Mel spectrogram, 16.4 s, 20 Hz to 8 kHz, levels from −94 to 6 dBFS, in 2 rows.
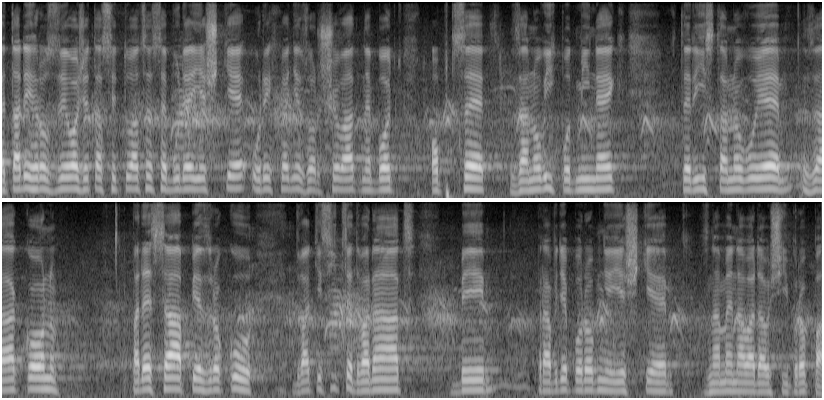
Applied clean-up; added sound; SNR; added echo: none; Crow; 17 dB; none.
